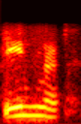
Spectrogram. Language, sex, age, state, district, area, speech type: Urdu, male, 30-45, Uttar Pradesh, Gautam Buddha Nagar, urban, conversation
